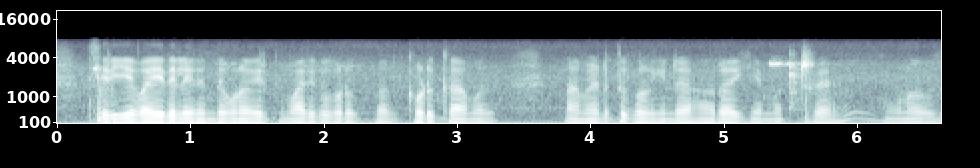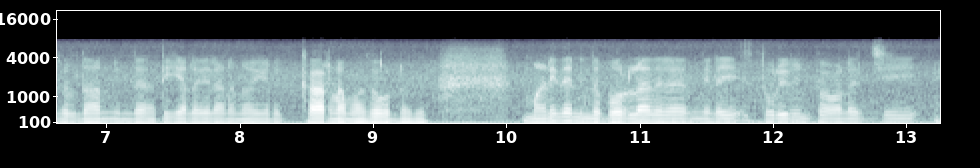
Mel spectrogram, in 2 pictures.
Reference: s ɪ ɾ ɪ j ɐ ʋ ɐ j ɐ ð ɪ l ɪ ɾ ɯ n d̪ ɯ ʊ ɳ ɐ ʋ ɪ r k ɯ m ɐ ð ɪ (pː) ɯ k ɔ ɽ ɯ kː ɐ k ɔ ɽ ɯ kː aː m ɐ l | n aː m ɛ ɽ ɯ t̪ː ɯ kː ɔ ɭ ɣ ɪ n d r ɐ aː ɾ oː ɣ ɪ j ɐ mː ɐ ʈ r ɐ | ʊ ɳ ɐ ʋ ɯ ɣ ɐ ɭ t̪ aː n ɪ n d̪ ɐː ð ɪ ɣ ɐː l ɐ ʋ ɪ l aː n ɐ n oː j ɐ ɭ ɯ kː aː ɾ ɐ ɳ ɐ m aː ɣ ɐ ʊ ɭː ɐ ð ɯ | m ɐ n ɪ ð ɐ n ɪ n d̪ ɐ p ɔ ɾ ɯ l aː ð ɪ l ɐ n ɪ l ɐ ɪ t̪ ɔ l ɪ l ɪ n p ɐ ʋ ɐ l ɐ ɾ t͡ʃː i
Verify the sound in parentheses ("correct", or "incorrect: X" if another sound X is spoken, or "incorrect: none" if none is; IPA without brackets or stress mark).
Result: correct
